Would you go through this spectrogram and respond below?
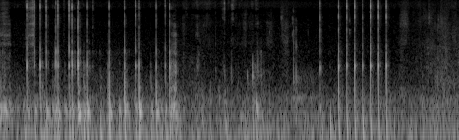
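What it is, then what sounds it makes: Metal tin eyeshadow palette. Fingertips tap the back of a flat, hollow metal tin eyeshadow palette, then nails tap and scratch its gold metal rim and heart clasp. About two dozen short, sharp clicks with a dull low knock beneath them come in an irregular run at first, then give way to quieter scratching. A final quick burst of taps follows, each one dying away almost instantly.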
